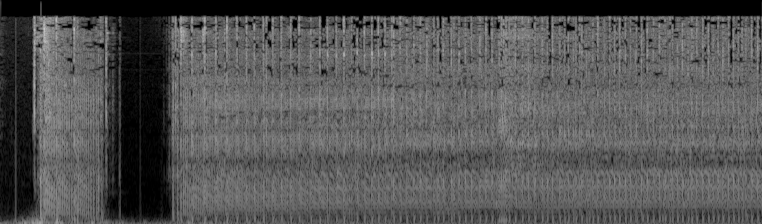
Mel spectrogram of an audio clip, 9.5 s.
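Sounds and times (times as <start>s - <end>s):
chainsaw: 0.5s - 1.4s, 2.1s - 9.5s.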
